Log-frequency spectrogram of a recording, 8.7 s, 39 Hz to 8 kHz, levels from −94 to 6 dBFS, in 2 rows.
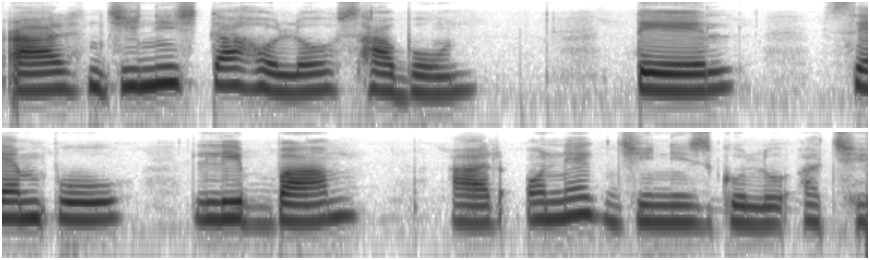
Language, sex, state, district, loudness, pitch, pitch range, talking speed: Bengali, female, Tripura, West Tripura, -20 LUFS, 205 Hz, 185-220 Hz, 90 wpm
